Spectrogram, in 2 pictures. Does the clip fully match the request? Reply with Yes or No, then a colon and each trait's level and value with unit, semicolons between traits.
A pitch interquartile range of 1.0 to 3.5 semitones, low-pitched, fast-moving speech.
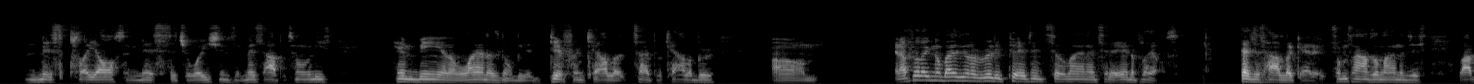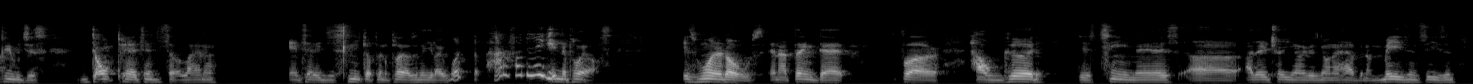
Yes: average, 2.8 semitones; low, 115 Hz; fast, 220 wpm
